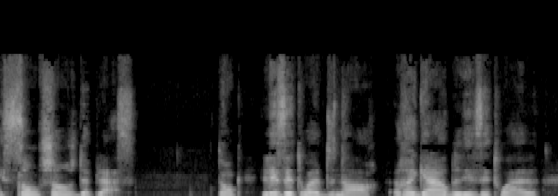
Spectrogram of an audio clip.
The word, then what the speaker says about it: les étoiles: Donc, on ne dit pas les étoiles, on ne dit pas les étoiles, on dit les étoiles. Les étoiles. Donc le z, il va avec étoile.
